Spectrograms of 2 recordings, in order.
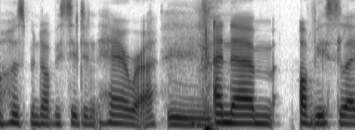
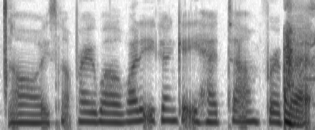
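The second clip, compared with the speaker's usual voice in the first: sarcastic tone with acted, mock concern; 2 semitones higher, 9 dB quieter than usual. Retelling a remark to a hungover man told to lie down: retelling a sarcastic remark. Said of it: "I say it really sarcastically".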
